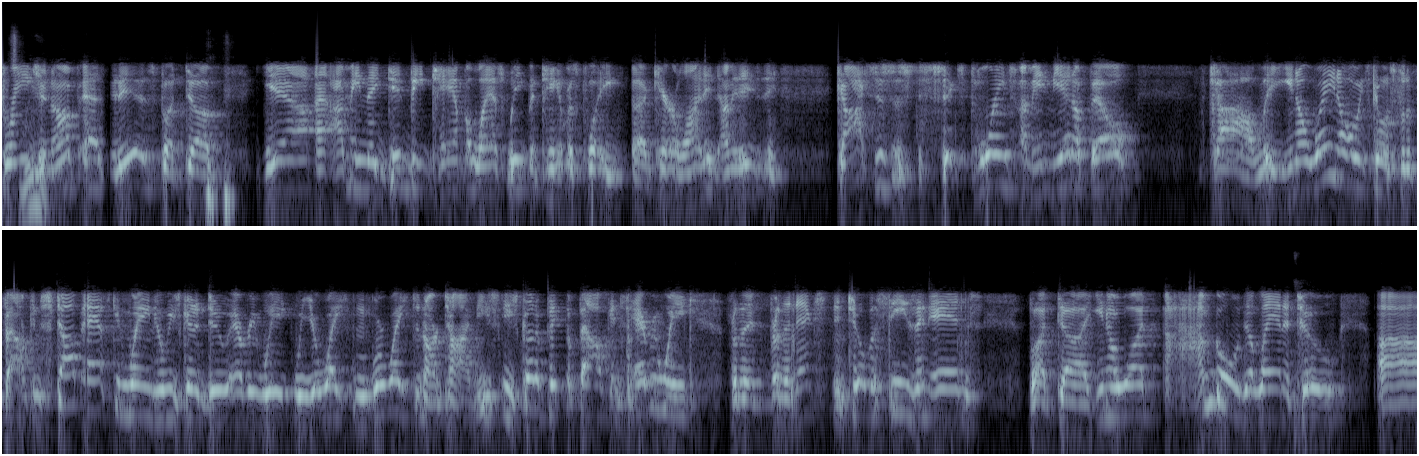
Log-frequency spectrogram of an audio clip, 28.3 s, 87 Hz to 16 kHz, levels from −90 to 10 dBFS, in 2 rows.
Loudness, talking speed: -24 LUFS, 190 wpm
